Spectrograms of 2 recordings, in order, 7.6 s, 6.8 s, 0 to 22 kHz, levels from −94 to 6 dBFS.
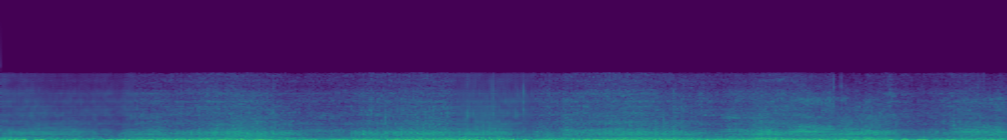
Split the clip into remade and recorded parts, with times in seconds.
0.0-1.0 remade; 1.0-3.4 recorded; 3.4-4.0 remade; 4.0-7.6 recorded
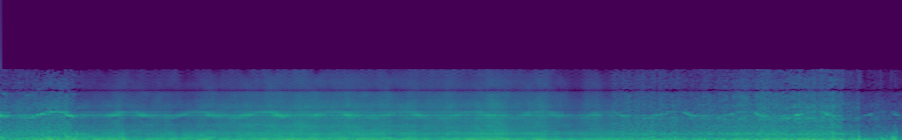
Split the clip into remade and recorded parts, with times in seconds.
0.0-0.6 recorded; 0.6-4.6 remade; 4.6-6.8 recorded

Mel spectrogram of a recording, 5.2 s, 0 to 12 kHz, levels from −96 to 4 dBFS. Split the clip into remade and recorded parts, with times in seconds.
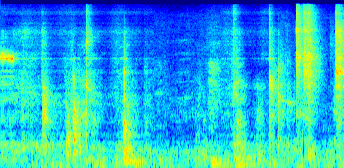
0.0-2.3 remade; 2.3-3.3 recorded; 3.3-4.2 remade; 4.2-5.2 recorded

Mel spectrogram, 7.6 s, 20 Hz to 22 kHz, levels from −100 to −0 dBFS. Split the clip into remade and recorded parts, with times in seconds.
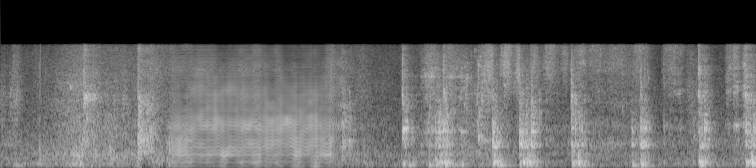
0.0-1.7 recorded; 1.7-3.4 remade; 3.4-7.6 recorded

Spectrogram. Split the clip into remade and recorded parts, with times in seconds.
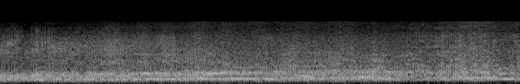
0.0-0.9 remade; 0.9-4.0 recorded; 4.0-5.2 remade

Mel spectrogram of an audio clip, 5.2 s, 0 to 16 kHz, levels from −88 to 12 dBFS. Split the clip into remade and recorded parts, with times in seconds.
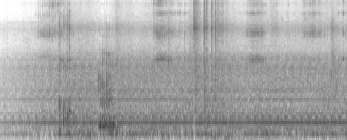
0.0-5.2 recorded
